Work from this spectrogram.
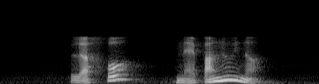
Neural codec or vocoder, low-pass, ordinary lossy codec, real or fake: codec, 24 kHz, 0.5 kbps, DualCodec; 3.6 kHz; none; fake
